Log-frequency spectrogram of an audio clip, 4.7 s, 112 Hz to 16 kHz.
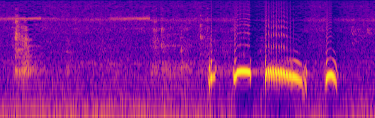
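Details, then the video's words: Decoy spotted dove giving its mate-seeking call, 17 September: after faint background murmur, a four-part phrase of low mellow coos, the third long and drooping, the last short and rounded. "Cu mồi gáy gọi tìm bạn, giọng bổi ức chế, kích là gáy"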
